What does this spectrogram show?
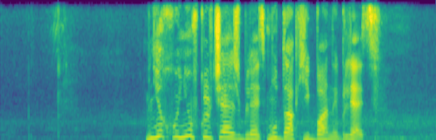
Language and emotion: Russian, angry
